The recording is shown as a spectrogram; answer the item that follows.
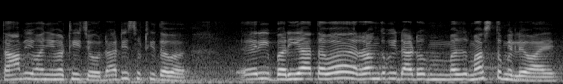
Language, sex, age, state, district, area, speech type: Sindhi, female, 60+, Delhi, South Delhi, rural, spontaneous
